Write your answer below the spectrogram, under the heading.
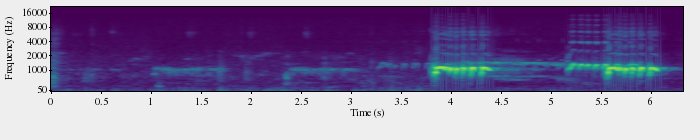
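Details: Singing local wild-type zebra dove used as a lure: quiet, drawn-out cooing notes for several seconds, followed by two loud, rolling, staccato coo bursts with a sustained tone between them.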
